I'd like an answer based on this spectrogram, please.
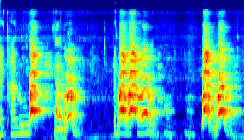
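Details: A pet dog frightened by thunder, jumping up to its owner, gives three bursts of short, strained, whining barks with stacked harmonic yelps and wavering pitch, separated by brief silences, with a woman talking nearby.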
